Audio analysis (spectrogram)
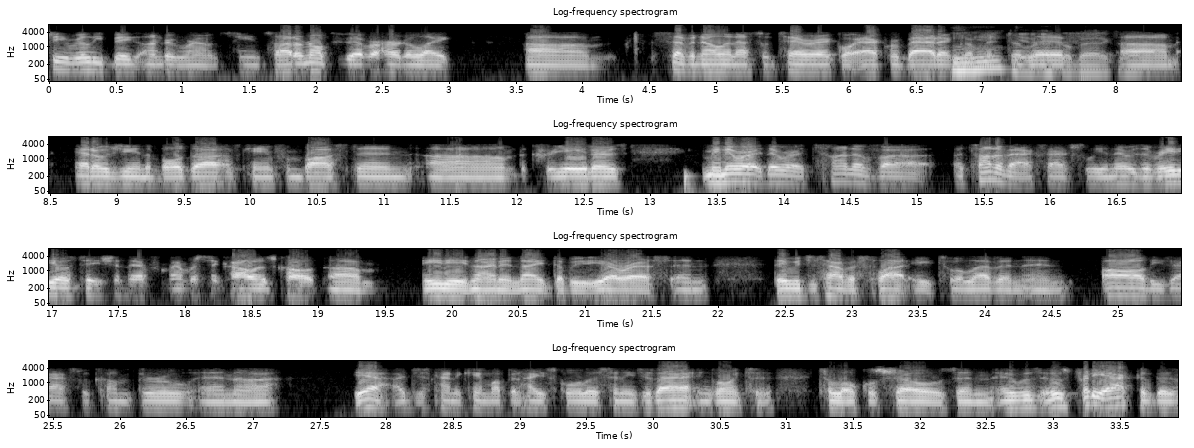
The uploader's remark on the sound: He called in to BYNK Radio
